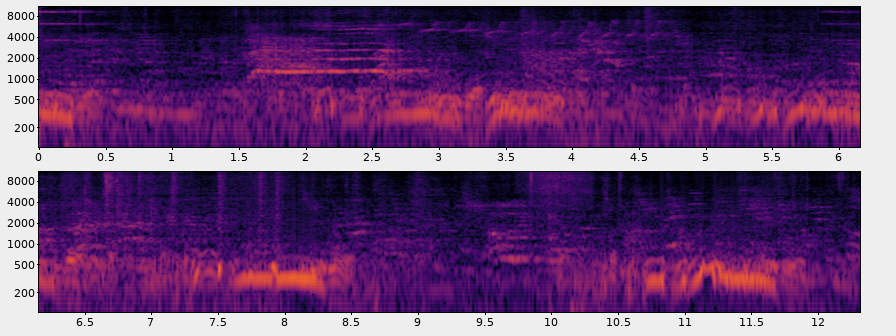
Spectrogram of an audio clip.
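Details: Male Giribuz pigeon in performance, cooing in deep, bubbling rolls that rise and fade across the recording, with scattered voices and background activity.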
